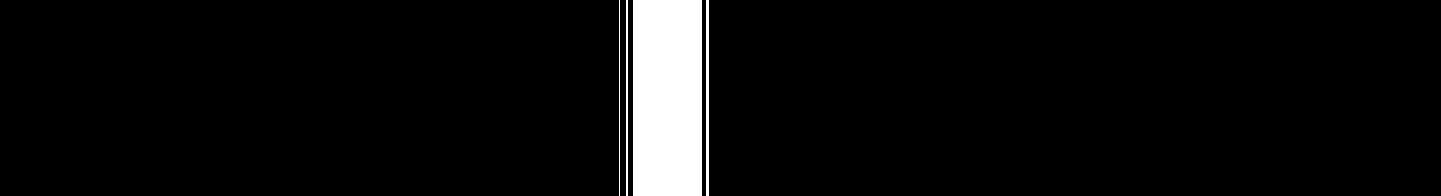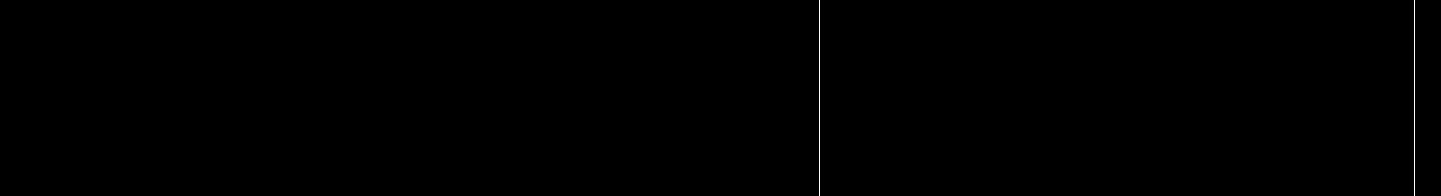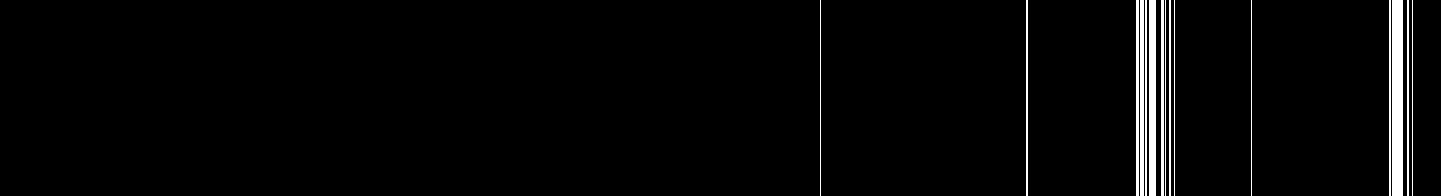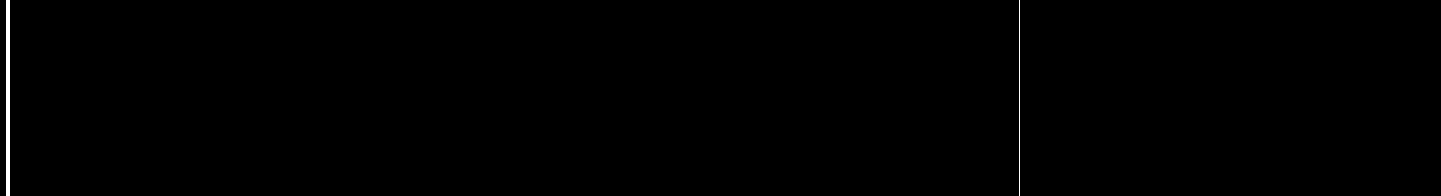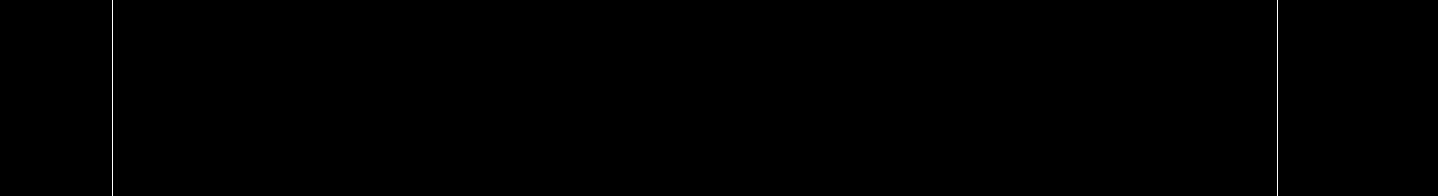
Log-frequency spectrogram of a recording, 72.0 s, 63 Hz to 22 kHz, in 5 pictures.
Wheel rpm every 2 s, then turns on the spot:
0, 0, 0, 0, 0, 0, 0, 0, 0, 0, 0, 0, 0, 0, 0, 0, 0, 0, 0, 0, 0, 0, 0, 0, 0, 0, 0, 0, 0, 0, 0, 0, 0, 0, 0, 0.
none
